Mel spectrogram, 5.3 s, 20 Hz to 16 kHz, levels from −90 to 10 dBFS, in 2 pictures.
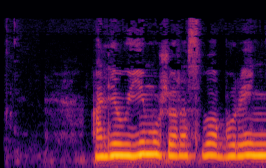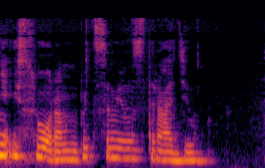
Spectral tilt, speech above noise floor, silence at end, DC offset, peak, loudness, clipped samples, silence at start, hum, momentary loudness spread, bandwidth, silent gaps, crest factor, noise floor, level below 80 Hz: -7.5 dB/octave; 39 dB; 0.6 s; under 0.1%; -4 dBFS; -16 LUFS; under 0.1%; 0.95 s; none; 18 LU; 11.5 kHz; none; 14 dB; -55 dBFS; -62 dBFS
